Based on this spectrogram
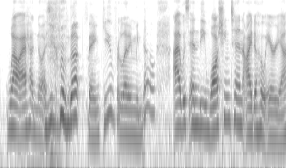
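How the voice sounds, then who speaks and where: A woman at a medium pitch, with lively intonation and a fairly quick pace, in a very clean recording over a silent background. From US South. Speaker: podcast host. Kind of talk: reading aloud a listener's story.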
